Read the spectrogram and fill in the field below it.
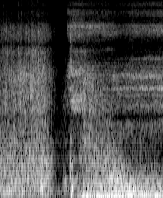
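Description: Water splashes as a swimmer dives under.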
